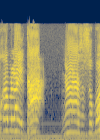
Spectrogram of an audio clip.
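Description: A person's voice in two stretches, the first breaking off just before the one-second mark and the second starting a little over a second in.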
